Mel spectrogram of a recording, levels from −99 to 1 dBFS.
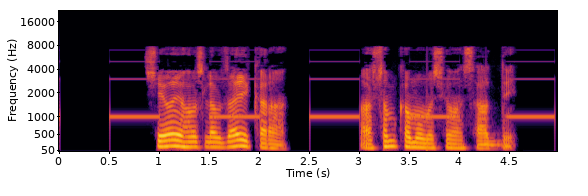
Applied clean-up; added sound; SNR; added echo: none; Alarm; 17 dB; none.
